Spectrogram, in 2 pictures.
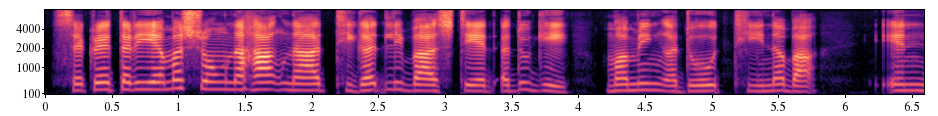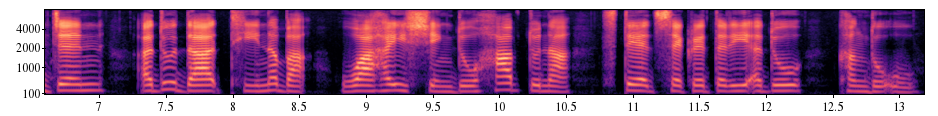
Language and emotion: Manipuri, neutral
